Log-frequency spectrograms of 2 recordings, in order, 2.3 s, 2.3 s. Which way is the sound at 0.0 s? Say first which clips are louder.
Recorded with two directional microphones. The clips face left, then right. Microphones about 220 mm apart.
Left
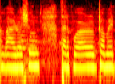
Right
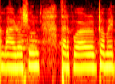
Right 2 dB; 45° right (ahead or behind).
